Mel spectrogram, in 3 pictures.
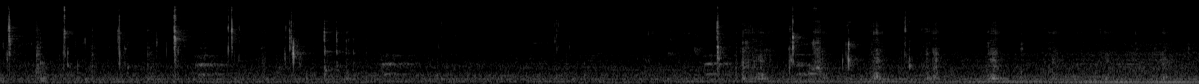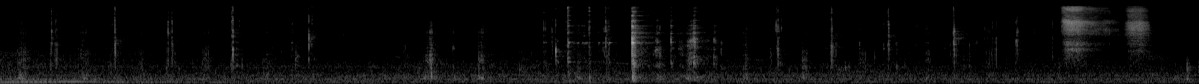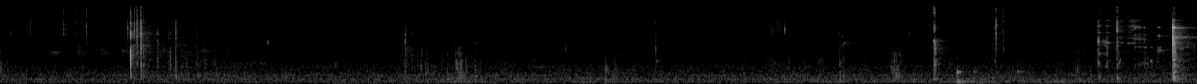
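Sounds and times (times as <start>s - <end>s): crunching of crispy fried food: 7.2s - 17.2s.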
